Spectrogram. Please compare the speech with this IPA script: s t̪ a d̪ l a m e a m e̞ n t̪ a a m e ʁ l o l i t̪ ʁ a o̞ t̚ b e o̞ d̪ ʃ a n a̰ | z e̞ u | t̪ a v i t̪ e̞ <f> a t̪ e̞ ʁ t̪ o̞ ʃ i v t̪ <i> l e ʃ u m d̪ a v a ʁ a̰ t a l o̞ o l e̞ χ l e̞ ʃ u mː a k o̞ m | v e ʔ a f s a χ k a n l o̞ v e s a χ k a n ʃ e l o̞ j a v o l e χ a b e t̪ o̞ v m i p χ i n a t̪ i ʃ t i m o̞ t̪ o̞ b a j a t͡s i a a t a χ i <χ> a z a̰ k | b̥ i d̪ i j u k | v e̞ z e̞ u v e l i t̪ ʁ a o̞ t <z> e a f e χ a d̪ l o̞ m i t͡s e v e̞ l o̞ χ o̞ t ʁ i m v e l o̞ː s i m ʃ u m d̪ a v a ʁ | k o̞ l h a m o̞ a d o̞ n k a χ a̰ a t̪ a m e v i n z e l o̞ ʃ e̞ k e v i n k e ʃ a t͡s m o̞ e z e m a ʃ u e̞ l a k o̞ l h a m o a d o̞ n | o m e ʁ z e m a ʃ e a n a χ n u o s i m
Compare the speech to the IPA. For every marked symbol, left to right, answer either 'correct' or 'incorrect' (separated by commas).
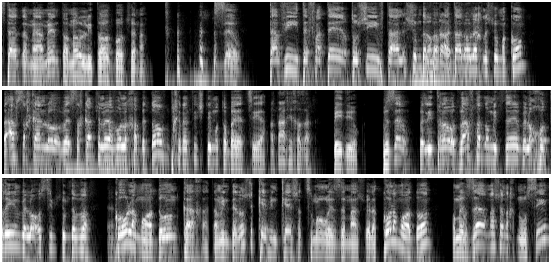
correct, incorrect, correct, incorrect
